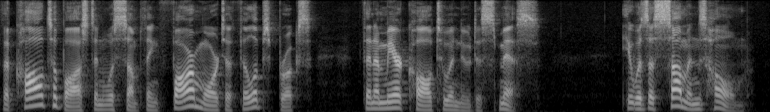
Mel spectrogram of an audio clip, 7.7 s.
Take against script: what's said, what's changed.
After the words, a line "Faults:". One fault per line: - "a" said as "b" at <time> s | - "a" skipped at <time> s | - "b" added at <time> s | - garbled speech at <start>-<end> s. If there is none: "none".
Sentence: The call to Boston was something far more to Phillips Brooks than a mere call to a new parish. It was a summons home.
The call to Boston was something far more to Phillips Brooks than a mere call to a new dismiss. It was a summons home.
Faults:
- "parish" said as "dismiss" at 4.7 s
